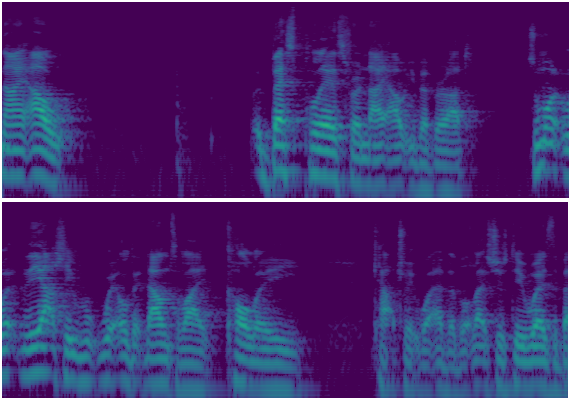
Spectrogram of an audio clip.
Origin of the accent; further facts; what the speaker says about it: United Kingdom; We're only British people that had been there for...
